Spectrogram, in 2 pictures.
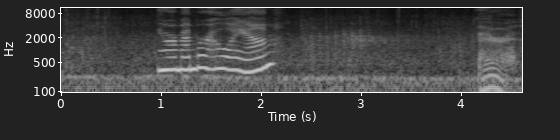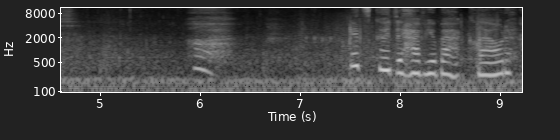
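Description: A young woman speaks softly and warmly.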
